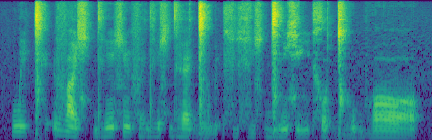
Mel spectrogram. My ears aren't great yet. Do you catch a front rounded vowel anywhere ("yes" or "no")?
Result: no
